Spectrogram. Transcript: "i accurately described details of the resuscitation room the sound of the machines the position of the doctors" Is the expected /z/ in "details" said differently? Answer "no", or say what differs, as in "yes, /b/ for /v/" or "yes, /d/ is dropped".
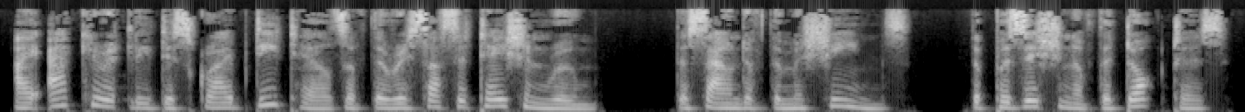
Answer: no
